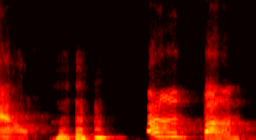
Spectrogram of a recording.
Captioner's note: giggles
